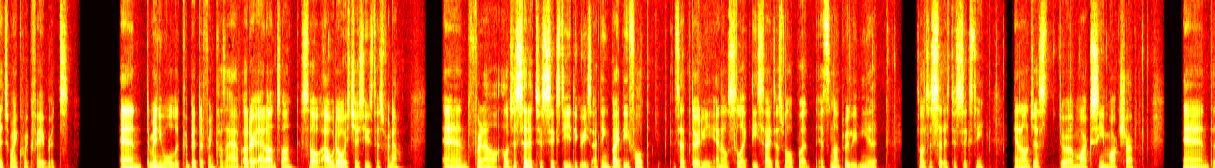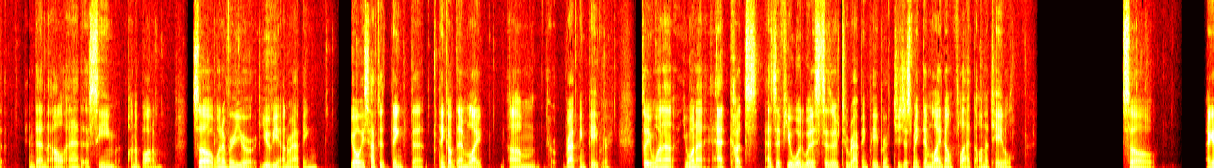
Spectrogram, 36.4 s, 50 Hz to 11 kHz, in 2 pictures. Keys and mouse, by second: 4.9-5.7 drag, 8.6-10.4 drag, 11.7-13.9 drag, 14.9 ctrl+e, 16.0 ctrl+e, 17.0 a, 17.6 a, 18.4 middle click, 19.5 click, 19.5 2, 20.5 click, 20.9 middle click, 22.0 ctrl+e, 23.5 middle click, 24.0 a, 24.2 a, 24.6 shift+middle click, 24.8 middle click, 25.5-26.8 middle drag, 27.1 a, 27.2 a, 27.4 middle click, 28.0 middle click, 28.8 shift+middle click, 29.2 middle click, 29.7 middle click, 31.5 middle click, 32.9 middle click, 33.2 a, 33.3 a, 33.8 shift+middle click, 34.0 middle click, 34.4 a, 34.6 a, 35.2 shift+middle click, 35.4 a, 35.7 middle click.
